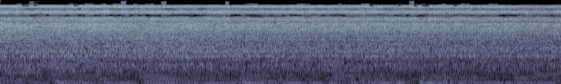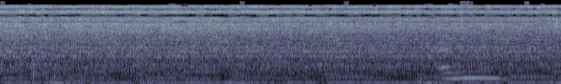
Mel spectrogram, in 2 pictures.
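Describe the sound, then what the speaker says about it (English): Tomatoes added to a hot pan of frying garlic and whole spices over high flame, a dense, continuous loud sizzle with faint stirring clatter underneath. "And then to this, not to burn the garlic, I add the tomatoes."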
